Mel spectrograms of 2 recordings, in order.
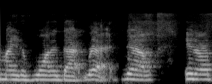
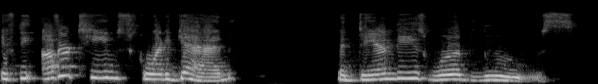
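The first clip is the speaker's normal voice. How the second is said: slow measured delivery with brief pause. Reading a practice sentence aloud together, pausing at the comma. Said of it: "we give ourselves a small pause".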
